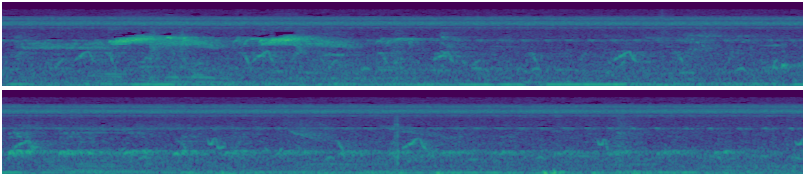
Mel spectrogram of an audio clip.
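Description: Wild birds calling: two loud harsh calls about half a second and a second and a half in, then a scattering of short rising chirps and a held note, over a steady high insect hum.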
